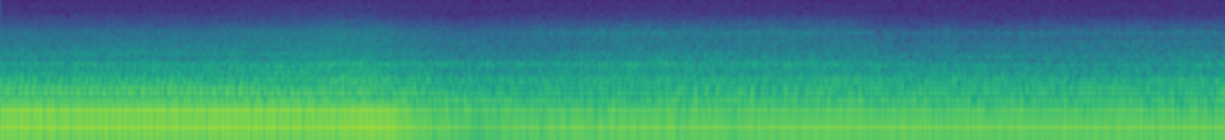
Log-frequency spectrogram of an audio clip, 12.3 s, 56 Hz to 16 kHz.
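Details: 1991 Ford F250, rebuilt 351 Windsor V8 converted from EFI to carb, E4OD, just started and warming: idle drops sharply, then settles low and uneven with a wavering beat; rough idle, possible miss, idle screw to be adjusted.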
